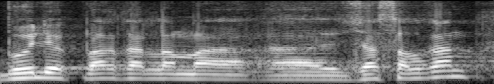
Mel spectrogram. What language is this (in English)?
Kazakh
